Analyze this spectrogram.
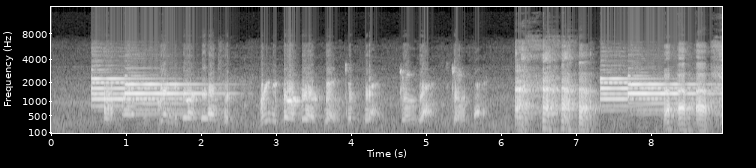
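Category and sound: household object, doorbell ringing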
